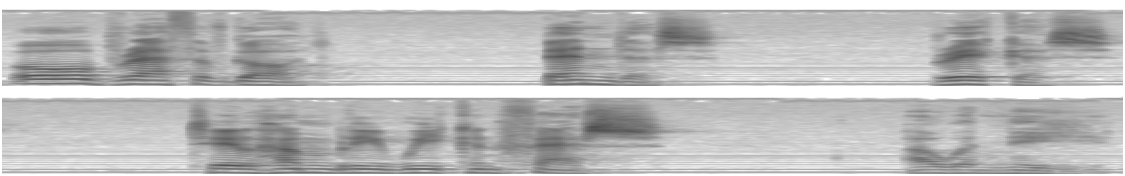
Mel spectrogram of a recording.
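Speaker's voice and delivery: slow, soft recited prayer; measured plea, sinking low at the end; prayerful recitation. Acted. Preacher praying humbly to the breath of God, reverent.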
